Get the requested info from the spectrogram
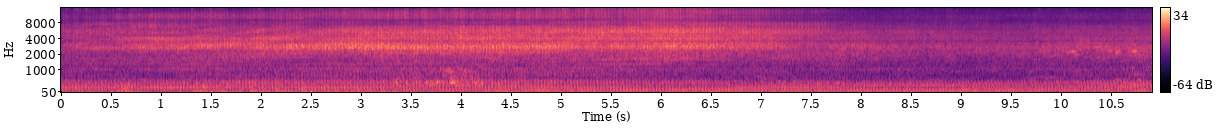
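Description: Drag race car's engine idling steadily, with voices of people around it.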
